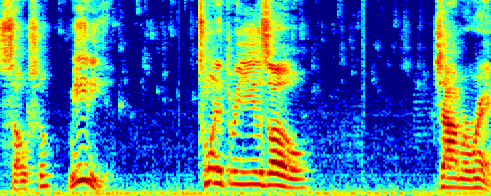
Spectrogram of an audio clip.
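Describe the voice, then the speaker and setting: A man talks in an animated tone. His intonation is lively. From Nashville, Tennessee. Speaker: author and video commentator. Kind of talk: casual commentary vlog.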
